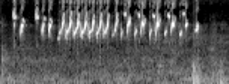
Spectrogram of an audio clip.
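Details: A hybrid finch sings a light widani-style warm-up: a dense, rapid series of high, sharp twittered notes repeated without pause over a low background hum, with a brief thump near the end.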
